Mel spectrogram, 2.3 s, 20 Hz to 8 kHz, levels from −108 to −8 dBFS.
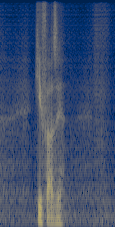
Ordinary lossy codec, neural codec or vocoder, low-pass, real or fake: none; codec, 16 kHz, 0.2 kbps, FocalCodec; none; fake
